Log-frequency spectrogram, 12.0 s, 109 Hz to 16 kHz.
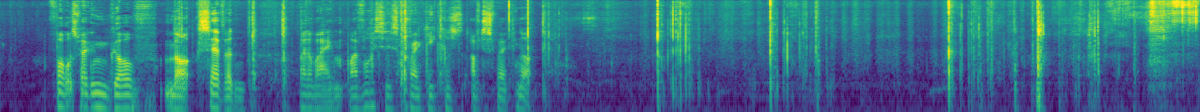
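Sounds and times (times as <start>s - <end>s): packaging clicks and taps: 2.4s - 5.8s, 6.4s - 8.4s, 9.4s - 11.5s
packaging crinkling and tearing: 2.5s - 12.0s.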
